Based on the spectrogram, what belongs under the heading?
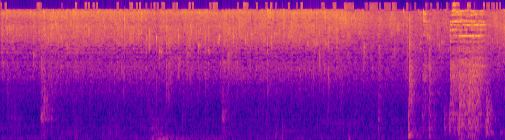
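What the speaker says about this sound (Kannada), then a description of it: "ಚೆನ್ನಾಗಿ ಫ್ರೈ ಮಾಡ್ಕೊಬೇಕು." Onions sizzle in hot oil in a pan while being stirred, a steady fry with a few scraping clinks and a louder burst of sizzling near the end.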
